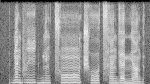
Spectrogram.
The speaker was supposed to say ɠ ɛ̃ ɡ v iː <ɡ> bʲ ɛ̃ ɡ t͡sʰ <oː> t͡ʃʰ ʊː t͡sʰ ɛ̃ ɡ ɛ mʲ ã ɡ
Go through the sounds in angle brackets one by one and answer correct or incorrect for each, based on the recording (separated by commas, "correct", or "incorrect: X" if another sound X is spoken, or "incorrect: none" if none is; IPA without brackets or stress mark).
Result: correct, incorrect: õː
